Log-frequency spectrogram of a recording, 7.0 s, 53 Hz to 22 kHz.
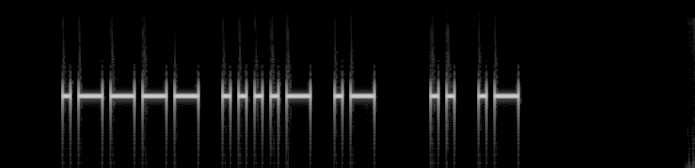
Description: Morse code, heard as a keyed tone, about 15 wpm, 700 Hz. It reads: 14A IA
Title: Field Day Exchanges Encore - 15wpm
